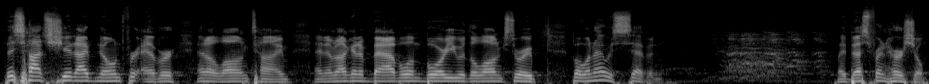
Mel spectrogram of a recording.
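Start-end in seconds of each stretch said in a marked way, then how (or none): none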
